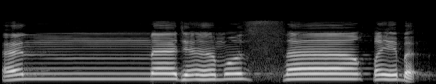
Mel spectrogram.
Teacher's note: زبان کی نوک دانتوں کی نوک کے ساتھ لگے گی اور بغیر سیٹی کے ادا ہوگا. اور قاف موٹا ہے، با پر پھر قلقلہ ہوگا.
